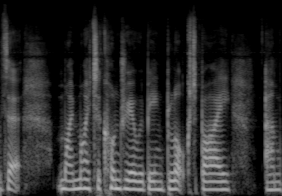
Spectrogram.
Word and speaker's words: mitochondria: I know but just using the word who was I to use a word like mitochondria and of course it rhymes with hypochondria which you're feeling as a oh for goodness sake I'd never even clicked that together.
